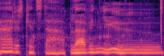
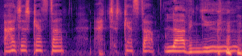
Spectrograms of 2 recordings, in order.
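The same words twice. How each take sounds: First: Slow lovesick line. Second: High breathy lovesick whisper; breathy longing whisper. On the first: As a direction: drag out the longing slowly. Second slow take. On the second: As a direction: sigh it like a lovesick cowboy. Brokeback parody, breathy whisper. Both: Pretend.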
